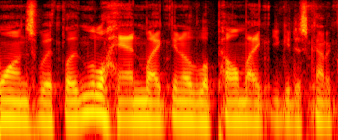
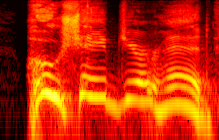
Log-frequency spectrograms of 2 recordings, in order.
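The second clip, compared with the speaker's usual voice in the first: very high-pitched yell; 10 semitones higher than usual. Retelling an instructor yelling at a recruit in formation: imitating instructor yelling. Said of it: "He starts yelling at me".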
